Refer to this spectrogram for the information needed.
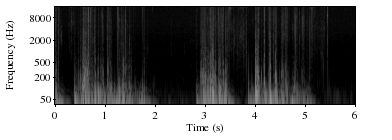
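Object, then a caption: Silicone microphone ear scratched with a metal-tipped stick. The metal tip of a wooden-handled dot stick scratches inside the ear canal of a pale pink, soft and solid silicone ear on a binaural microphone. Close, muffled, deep rumbling scrapes come in rapid, tapping bursts separated by brief quiet pauses, with almost no bright content.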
